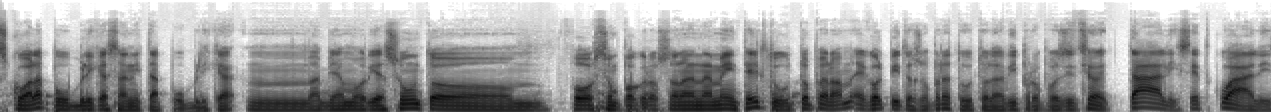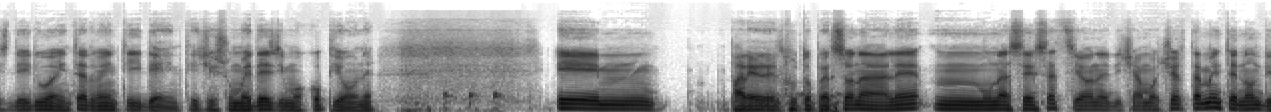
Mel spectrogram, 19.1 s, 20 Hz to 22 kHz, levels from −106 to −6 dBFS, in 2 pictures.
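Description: No technical faults are audible.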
